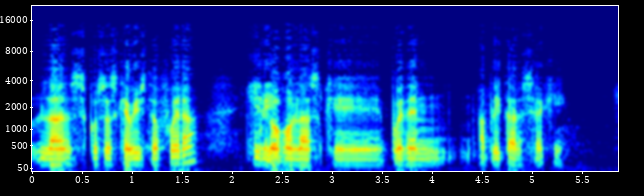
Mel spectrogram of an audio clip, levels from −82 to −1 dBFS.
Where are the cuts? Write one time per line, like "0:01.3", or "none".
none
